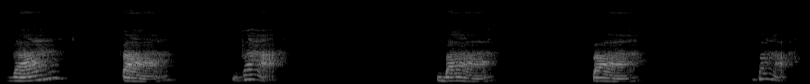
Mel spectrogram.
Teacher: letter V place your top teeth on the back of your lower lip letter B seal both lips and pop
